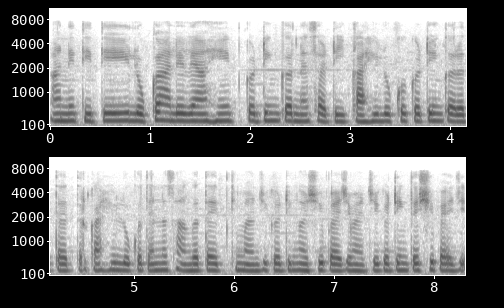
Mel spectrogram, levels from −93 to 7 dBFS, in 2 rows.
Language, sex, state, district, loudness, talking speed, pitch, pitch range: Marathi, female, Maharashtra, Sindhudurg, -32 LUFS, 195 wpm, 195 Hz, 185-205 Hz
